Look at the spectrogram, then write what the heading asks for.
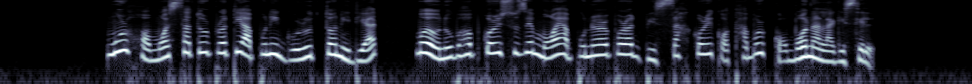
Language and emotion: Assamese, disgusted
